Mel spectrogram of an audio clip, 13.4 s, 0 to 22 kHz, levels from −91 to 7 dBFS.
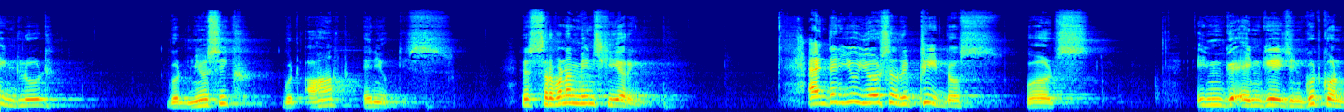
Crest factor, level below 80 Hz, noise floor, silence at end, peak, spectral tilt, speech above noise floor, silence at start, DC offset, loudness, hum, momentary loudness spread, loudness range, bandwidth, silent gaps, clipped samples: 24 dB; -72 dBFS; -76 dBFS; 0 s; -2 dBFS; -4.5 dB/octave; 53 dB; 0 s; under 0.1%; -23 LUFS; none; 17 LU; 4 LU; 16 kHz; none; under 0.1%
